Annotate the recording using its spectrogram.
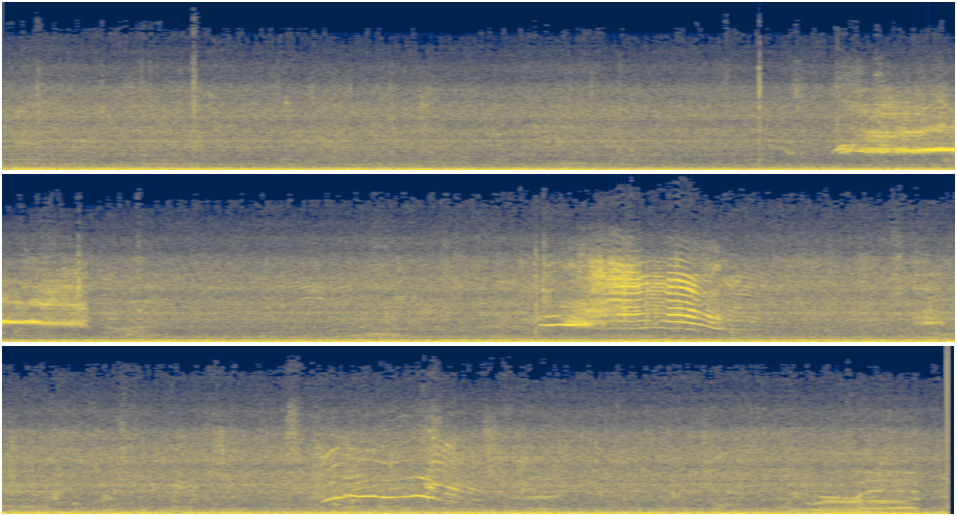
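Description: A deep, steady roar of jet engines fills an aircraft cabin.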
